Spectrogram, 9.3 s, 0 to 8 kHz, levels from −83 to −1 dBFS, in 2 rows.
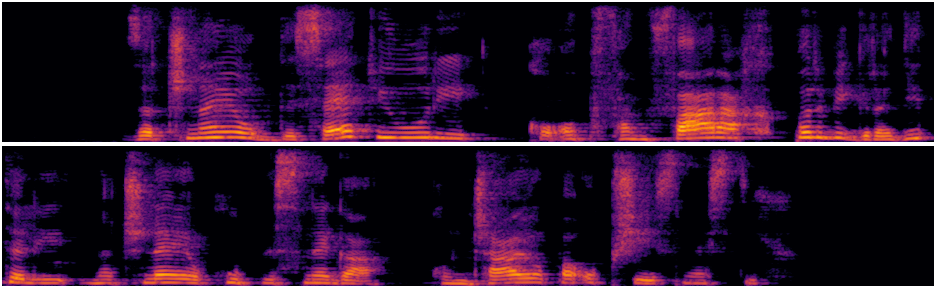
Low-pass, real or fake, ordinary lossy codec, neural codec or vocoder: none; real; none; none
